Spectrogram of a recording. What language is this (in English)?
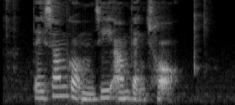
Cantonese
